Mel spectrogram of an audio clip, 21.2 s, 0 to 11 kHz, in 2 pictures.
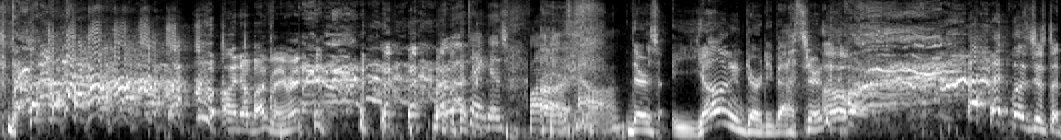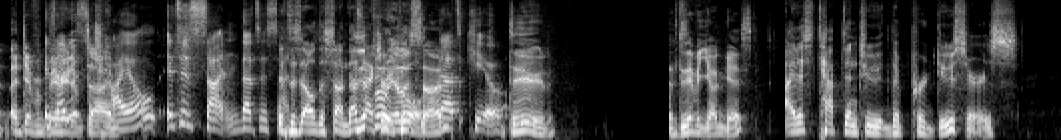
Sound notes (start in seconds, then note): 0.0 laugh; 3.5 laughs; 8.0 laughs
